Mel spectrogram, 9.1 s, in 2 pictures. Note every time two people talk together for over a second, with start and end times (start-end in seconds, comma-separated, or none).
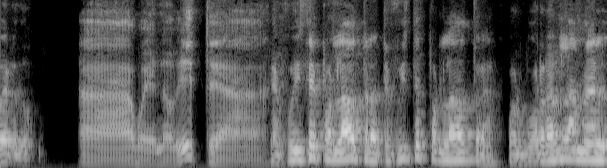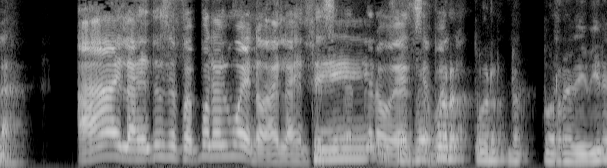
6.7-8.1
